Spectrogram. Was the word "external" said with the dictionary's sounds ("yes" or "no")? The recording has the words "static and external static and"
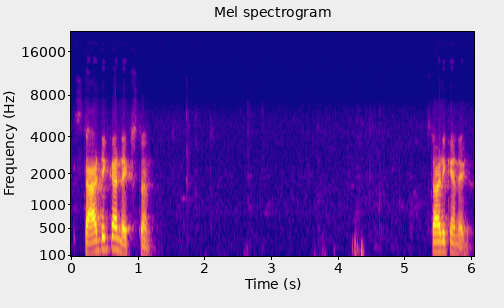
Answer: no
